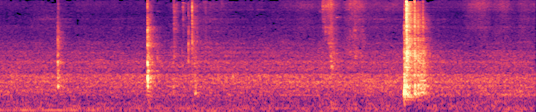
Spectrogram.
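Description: The axle of a Boosted Rev's rear hub-motor wheel clicking and knocking against the swingarm dropouts as the wheel is wiggled out. There are a few light clicks, then a louder clunk about four seconds in.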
